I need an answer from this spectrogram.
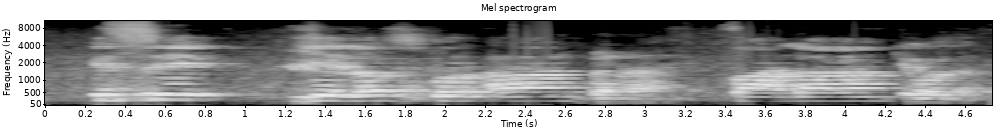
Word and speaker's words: قرآن: کی وجہ سے کہ ہم قرآن کہتے ہیں، قرآن نہیں کہتے۔ مد ہے، حمزے کا تلفظ ہے، اور جب ہم اس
